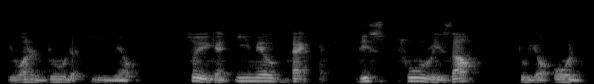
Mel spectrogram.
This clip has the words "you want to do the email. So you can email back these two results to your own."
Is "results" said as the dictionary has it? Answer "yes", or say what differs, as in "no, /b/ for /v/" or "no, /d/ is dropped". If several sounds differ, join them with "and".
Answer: no, /s/ is dropped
